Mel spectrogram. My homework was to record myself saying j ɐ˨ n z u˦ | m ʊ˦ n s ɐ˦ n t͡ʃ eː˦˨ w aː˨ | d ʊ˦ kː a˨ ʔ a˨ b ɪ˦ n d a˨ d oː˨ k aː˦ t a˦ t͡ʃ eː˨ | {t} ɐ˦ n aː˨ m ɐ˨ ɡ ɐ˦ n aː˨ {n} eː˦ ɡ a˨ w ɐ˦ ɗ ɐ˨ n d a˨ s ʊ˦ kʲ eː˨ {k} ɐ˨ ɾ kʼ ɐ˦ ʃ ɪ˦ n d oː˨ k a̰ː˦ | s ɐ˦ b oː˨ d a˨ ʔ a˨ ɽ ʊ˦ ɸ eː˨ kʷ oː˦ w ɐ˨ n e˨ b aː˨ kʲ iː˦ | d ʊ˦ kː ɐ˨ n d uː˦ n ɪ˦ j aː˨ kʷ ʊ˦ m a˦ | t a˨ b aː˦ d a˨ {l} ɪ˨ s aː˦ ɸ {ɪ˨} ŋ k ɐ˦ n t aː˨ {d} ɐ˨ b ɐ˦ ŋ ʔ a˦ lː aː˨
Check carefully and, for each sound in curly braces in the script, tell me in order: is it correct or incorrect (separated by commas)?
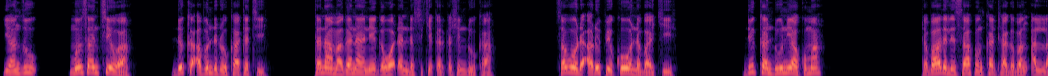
correct, correct, incorrect, correct, correct, incorrect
